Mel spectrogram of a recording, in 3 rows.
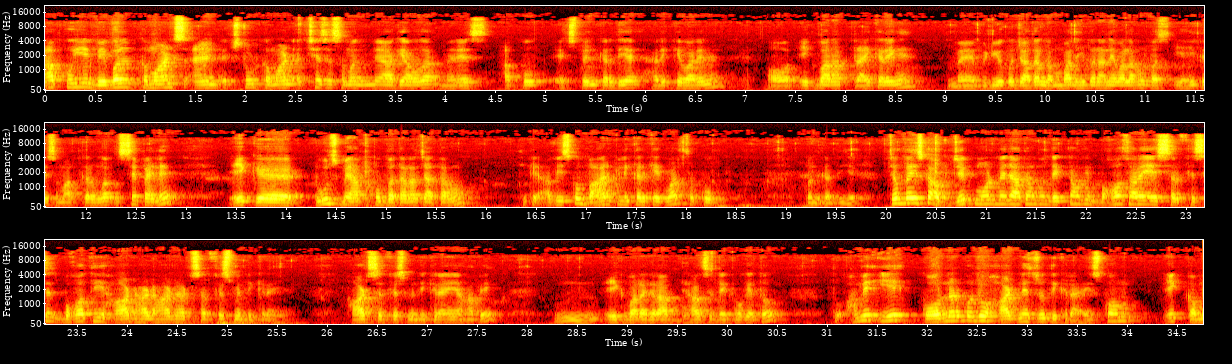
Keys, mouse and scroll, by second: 1.5-4.7 drag, 8.2 middle click, 8.6-9.6 scroll down 1, 9.6-11.3 shift+middle drag, 11.3 scroll up 1, 11.7-14.7 shift+middle drag, 14.7 t, 16.8 click, 17.3 scroll down 1, 17.5 middle click, 17.8 scroll up 2, 18.1 shift+middle click, 18.4 scroll down 1, 18.6-20.5 middle drag, 20.5 Tab, 20.8 scroll down 2, 21.0 middle click, 21.4 scroll up 1, 21.7 shift+middle click, 22.1-23.1 scroll up 13, 23.1-23.9 shift+middle drag, 23.9-24.7 scroll down 5, 24.7-27.0 shift+middle drag, 27.0-27.4 scroll down 1, 27.4-28.9 middle drag, 28.9 KP_Decimal, 29.6 scroll down 1, 29.9-30.3 middle drag, 30.3-30.8 scroll up 3, 30.8-31.7 shift+middle drag, 31.7-32.3 scroll up 8, 32.7 scroll down 2, 33.0-34.7 middle drag.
